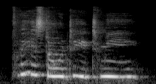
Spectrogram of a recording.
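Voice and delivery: high, loud frightened plea; pleading. Acted. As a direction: beg the dragon not to eat her. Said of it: "cries the witch".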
